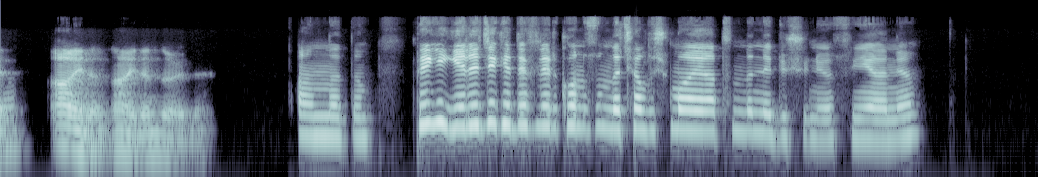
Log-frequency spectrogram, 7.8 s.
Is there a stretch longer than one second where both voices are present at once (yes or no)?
no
